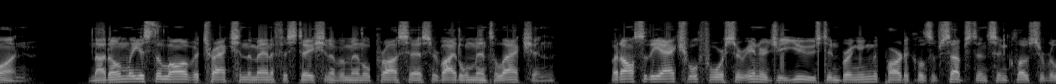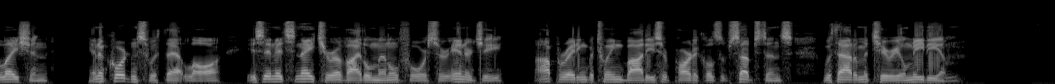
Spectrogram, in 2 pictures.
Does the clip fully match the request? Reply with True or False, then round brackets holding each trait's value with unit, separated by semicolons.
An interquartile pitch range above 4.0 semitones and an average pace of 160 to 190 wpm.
False (2.6 semitones; 170 wpm)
